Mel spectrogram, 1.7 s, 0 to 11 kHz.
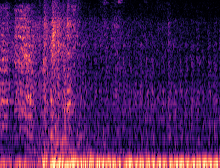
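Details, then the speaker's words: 6x6 Land Rover Perentie ambulance, Isuzu diesel, 12 V system, after replacing the dying start battery with a marine battery: fuel pump servo runs, engine catches almost instantly and settles to a steady idle; quick start, 14.5 V charging under alternator load. "that's a whole lot better starting than it used to be and battery volts are sitting nicely at 14.5 under the alternator load that's good means everything's charged"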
